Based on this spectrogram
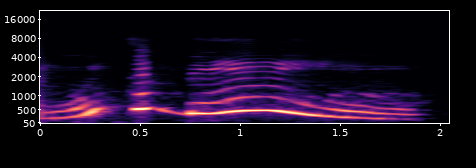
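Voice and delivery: very slow, high Muito bem; teacher praising the class; praise. Acted. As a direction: praise the children warmly.

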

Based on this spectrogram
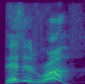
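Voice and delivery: sudden high squeak of mock dismay. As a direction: jump way up for a comic groan. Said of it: "So he looking like".

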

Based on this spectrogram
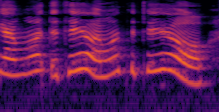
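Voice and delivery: high, laughing cat voice; voicing the cat. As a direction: squeak it like a greedy kitten. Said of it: "He's like".

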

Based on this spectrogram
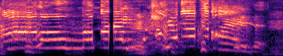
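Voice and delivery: high, very drawn-out exclamation; long, high-pitched cry of exasperation; laughing disbelief. Real, not acted. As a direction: stretch out each word in laughing horror. Player reacts to the iceberg cry.

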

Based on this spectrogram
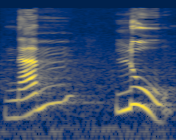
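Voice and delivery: slow "نملو", split as nam, then lu; syllable by syllable. Shown as a demonstration. Teacher gives fatha example, "نملو" slowly split into syllables. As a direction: hold "نم", pause, then drop onto "لو". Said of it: "النون عليها فتحة زي كلمة".

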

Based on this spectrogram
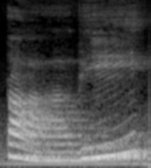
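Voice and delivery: طبي held very long; very slow طبي; slow syllable. Shown as a demonstration. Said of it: "يصبحان مقطع واحد،".

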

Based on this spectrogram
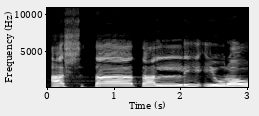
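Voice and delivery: very slow, drawn-out syllables; model recitation. Shown as a demonstration. Teacher models Quran words for learners, slow measured recitation. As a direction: stretch each long vowel evenly. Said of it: "এরকমভাবে শিখব".

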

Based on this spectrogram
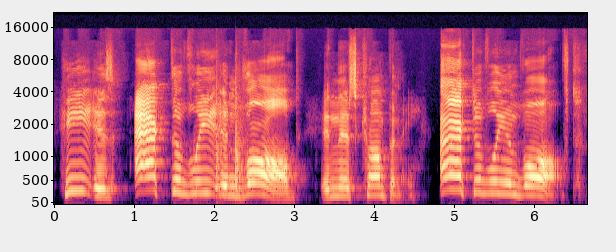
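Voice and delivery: "actively involved" with rising outrage; emphatic. Real, not acted. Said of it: "this is significant".

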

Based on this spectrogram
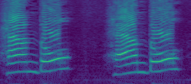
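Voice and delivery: "handle" high and loud, separated; "handle" said as an isolated, emphatic drill word; pronunciation drill. Shown as a demonstration. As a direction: model "handle" slowly with a lifted ending. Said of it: "발음이 I will 축약되어져서 우리가 발음 공부했던".

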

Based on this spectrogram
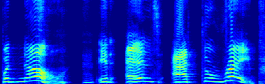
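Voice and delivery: loud, high, slow lament; exasperated outrage. Real, not acted. Viewer finishing a rant on the ending, loud exasperated outrage. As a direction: hammer each word in drawn-out indignation.

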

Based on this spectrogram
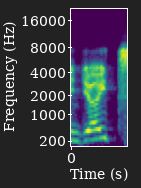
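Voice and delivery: "enjoyed" ending in a crisp T sound; wrong T ending. Shown as a demonstration. Teacher showing students a wrong option, "enjoyed" ending in T. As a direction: say "enjoyed" as en-JOYT, with a hard T. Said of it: "tiene que sonar el t".

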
